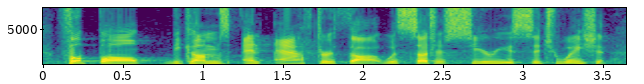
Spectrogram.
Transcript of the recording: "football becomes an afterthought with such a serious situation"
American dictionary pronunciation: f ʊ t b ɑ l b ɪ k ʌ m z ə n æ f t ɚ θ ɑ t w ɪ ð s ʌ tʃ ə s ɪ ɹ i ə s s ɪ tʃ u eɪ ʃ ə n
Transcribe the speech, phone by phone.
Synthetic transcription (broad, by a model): f ʊ t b ɑ l b ɪ k ʌ m z ə n æ f t ɚ θ ɑ t w ɪ ð s ʌ tʃ ə s ɪ ɹ i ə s s ɪ tʃ u eɪ ʃ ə n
